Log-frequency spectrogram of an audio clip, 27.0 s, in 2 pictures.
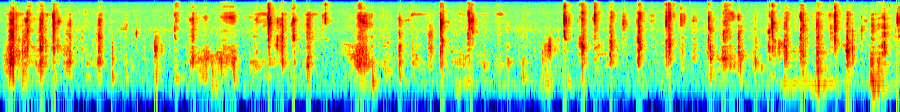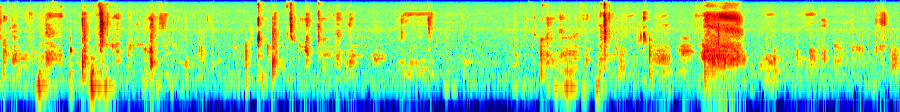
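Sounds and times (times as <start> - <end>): wet chewing and lip-smacking: 0.2 - 18.9.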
